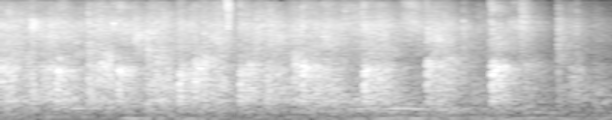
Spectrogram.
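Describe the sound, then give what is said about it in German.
A crowd applauds steadily for a few seconds, a dense wash of many hands clapping at a fairly loud, even level with no voices standing out. “Ja, Applaus. Natürlich.”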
